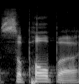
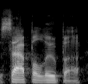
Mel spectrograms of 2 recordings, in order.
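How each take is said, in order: First: The name is said with three syllables. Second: The name is said with four syllables. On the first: The speaker calls it right. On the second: The speaker calls it wrong.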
